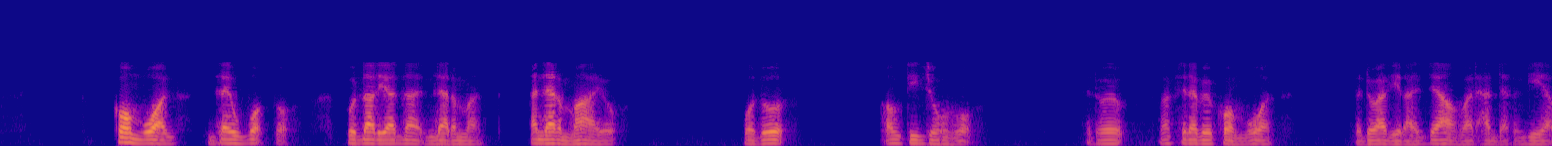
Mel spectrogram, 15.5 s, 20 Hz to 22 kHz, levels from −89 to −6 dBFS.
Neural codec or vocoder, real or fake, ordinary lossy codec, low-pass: codec, 16 kHz, 0.2 kbps, FocalCodec; fake; AAC, 16 kbps; 7.2 kHz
